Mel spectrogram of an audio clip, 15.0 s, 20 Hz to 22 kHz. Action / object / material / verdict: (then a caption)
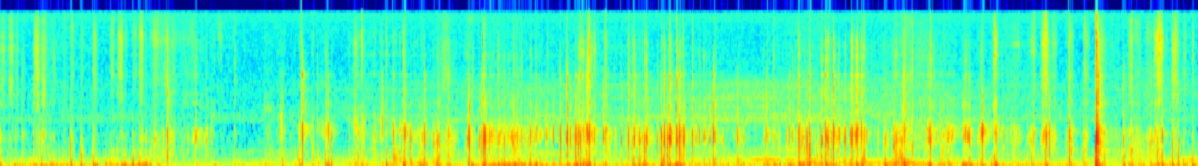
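tap / small round plastic cream jar / plastic / none. Fingernails tap and scratch a small round white plastic Nivea cream jar, making a steady stream of quick, dry clicks over a soft scratchy rustle. The taps have a hollow midrange tone around 700 Hz, with a faint low rumble underneath, and a few sharper, louder clicks stand out.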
